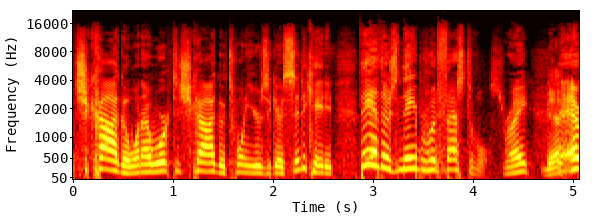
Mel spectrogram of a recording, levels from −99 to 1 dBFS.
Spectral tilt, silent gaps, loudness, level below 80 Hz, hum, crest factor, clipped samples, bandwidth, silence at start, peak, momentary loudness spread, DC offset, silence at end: -4 dB/octave; none; -22 LUFS; -52 dBFS; none; 18 dB; under 0.1%; 16 kHz; 0 s; -4 dBFS; 10 LU; under 0.1%; 0 s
